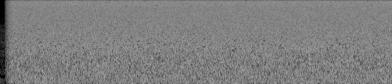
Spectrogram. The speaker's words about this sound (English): white noise is a synthetic noise it's the noise that you hear when you are listening to the radio but you are just not tuned to a station. You are in between two stations you, and you have that static shh.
